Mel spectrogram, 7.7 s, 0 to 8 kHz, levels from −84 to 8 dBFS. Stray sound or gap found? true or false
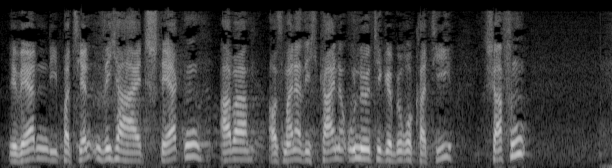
false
